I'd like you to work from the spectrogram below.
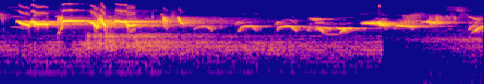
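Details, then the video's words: A thrush sings a loud, rich warbled phrase with sharp twitters, followed by a run of lower slurred whistles and more high notes near the end. "Beautiful Thrush Singing"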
